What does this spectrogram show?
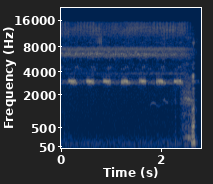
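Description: Crickets chirp in a steady, evenly spaced rhythm, about seven pulses over a continuous high-pitched insect trill, moderately loud, with no voices, ending in a brief soft bump.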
